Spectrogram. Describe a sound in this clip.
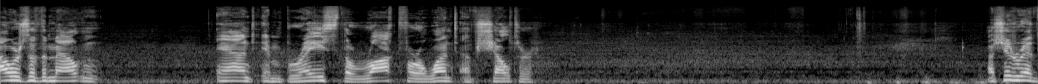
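A middle-aged man speaks calmly and close by, with pauses.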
